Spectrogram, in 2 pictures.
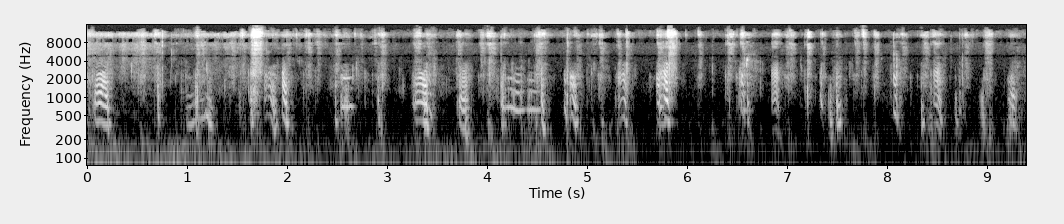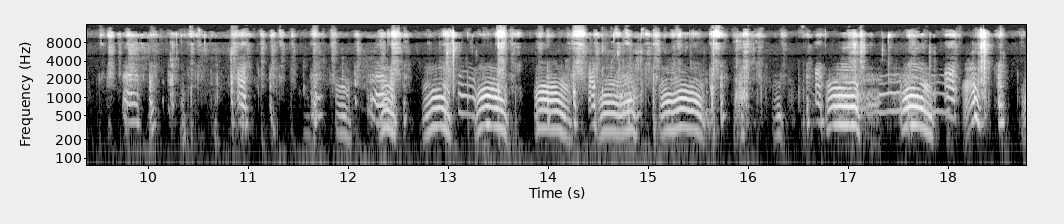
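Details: Nursing Labrador Retriever puppies whimpering and squeaking with thin, rising-and-falling whines in quick succession.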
